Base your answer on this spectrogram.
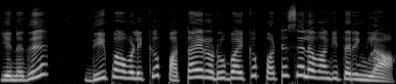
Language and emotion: Tamil, surprised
